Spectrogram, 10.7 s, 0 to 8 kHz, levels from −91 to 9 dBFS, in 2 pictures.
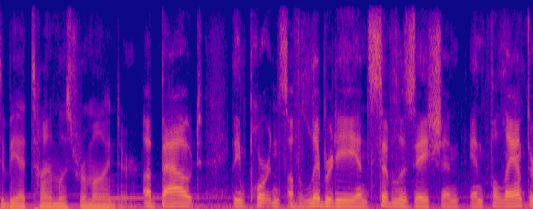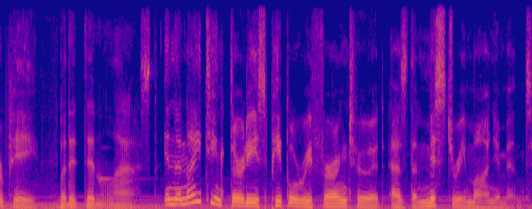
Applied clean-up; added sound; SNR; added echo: none; Bass guitar; 18 dB; none.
